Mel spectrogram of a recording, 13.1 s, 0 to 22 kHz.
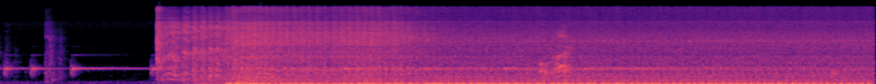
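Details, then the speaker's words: Chevy 5.3 V8 after full AFM delete, new cam bearings and brand-new lifters, first start without coolant or all hoses hooked up: cranking clicks, catches and idles with quick even top-end tick; expected new-lifter noise until oil reaches them. "and now I know it was noisy at first I was expecting that of course they're brand new lifters"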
